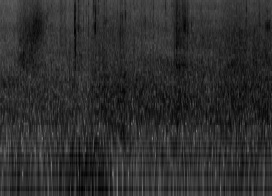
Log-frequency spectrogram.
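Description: A steady, loud roar of ocean surf washing against a rocky shore of large rounded rocks, continuous rushing water with gusty wind buffeting the microphone and no voices.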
